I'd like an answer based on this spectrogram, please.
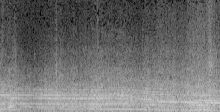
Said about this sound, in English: The cars are coming on the road, we should go on the walk.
